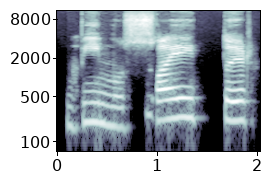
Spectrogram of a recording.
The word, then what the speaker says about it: بمسيطر: In this instance, or in this circumstance, we need to pronounce the sword, not the scene, which you did. So we had a thick sound there, so that was really good. So it's bimusaytir, and you did that.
